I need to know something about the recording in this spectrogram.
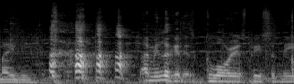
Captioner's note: laughing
